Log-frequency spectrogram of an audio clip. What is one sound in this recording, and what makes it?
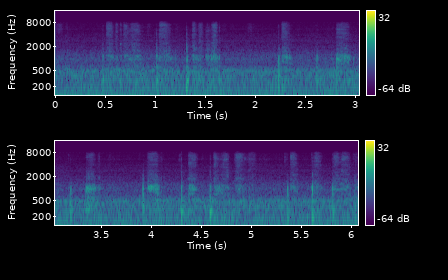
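A felt-tip marker squeaks and scratches across a card.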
